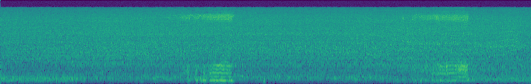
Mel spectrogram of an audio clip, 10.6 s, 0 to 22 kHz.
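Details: A Shih Tzu dog snoring: two brief, rough, slightly whistling snores about five seconds apart, roughly 12 breaths a minute, over a steady background hiss.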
